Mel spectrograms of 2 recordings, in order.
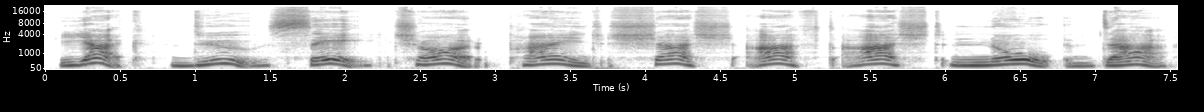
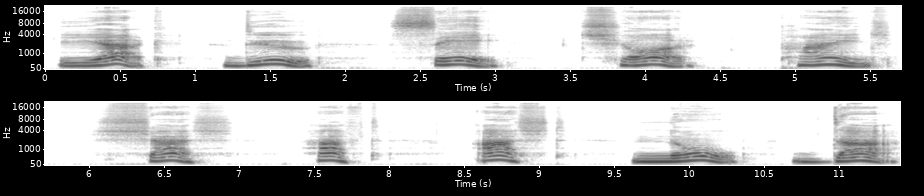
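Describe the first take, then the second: First: The numbers are counted at a faster pace. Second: The numbers are counted at a slower pace. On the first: "let's do it a little faster" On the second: "Say it with me"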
